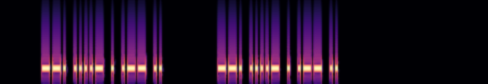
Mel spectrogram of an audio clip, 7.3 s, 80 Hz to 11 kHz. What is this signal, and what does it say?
Morse code, heard as a keyed tone, about 29 wpm, 700 Hz. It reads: G4EWI G4EWI
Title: DXCC-100 Call Signs - 5 Characters - Repeated 2x - 30wpm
